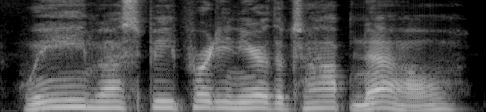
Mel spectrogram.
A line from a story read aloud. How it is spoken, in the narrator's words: said the boy, wearily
